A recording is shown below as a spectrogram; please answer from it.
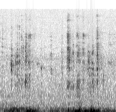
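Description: Computer keyboard keystrokes as a short word is typed: a handful of soft, separate taps, with low thumps under them.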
